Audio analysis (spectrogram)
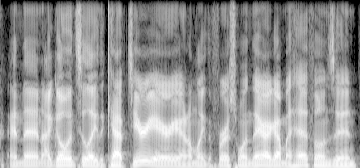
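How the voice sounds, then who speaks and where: A man hosting a podcast in casual, animated chat, telling comic stories with plenty of slang and swearing. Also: medium pitch, racing, smooth, no echo, clean studio sound. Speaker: podcast host.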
